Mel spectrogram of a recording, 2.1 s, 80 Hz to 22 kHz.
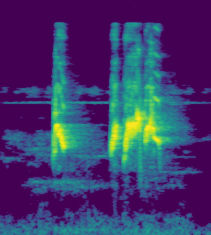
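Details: Caged red-whiskered bulbul used as a decoy, recorded 4 May 2023; two clear loud phrases, a short bright chirp then a longer rolling warble, against a quiet background.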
